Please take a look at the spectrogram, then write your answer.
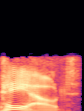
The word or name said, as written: payout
